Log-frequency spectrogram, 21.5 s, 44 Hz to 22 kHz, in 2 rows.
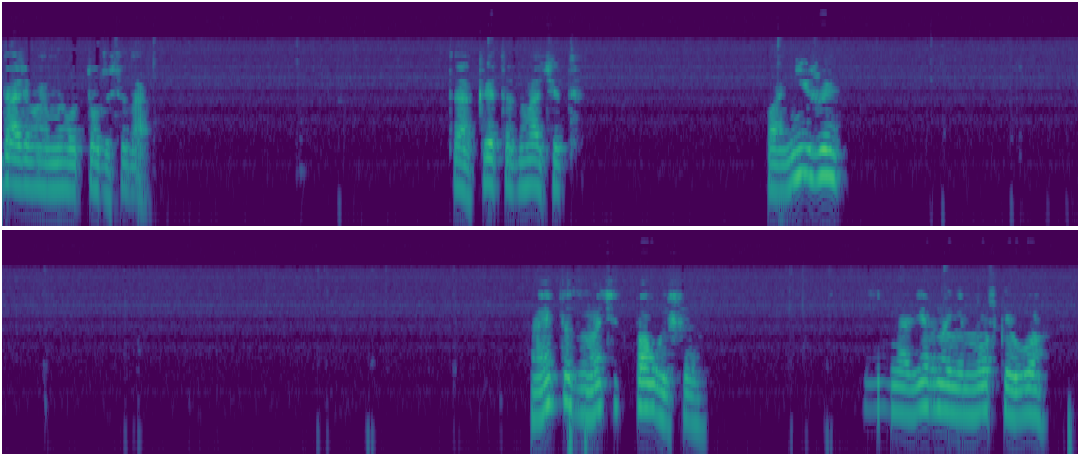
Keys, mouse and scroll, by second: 1.5-3.0 middle drag, 4.7-7.7 drag, 9.2 click, 10.2-11.2 middle drag, 13.8 click, 14.3 middle click, 16.3 g, 18.6 click, 19.0-20.1 middle drag, 21.3 r.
